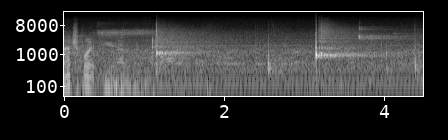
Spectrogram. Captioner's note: ball bouncing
